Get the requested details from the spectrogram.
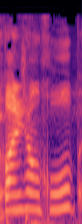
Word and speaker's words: Bong Joon-ho: Bong Joon-ho, lo dije bien.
